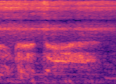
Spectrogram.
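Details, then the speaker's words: Severe asthma attack: gasping, strained whistling breaths with a high musical wheeze, the struggle to pull air into the lungs through airways that have spasmed closed. "gasping weezing it's a severe asthma attack what you're hearing is the struggle to pull air into the lungs through Airways that have spasmed closed"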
